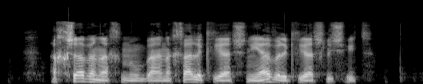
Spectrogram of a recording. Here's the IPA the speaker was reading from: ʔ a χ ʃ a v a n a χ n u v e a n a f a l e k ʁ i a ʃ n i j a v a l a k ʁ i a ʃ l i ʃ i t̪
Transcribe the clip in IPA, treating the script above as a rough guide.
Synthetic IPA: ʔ a χ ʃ a v a n a χ n u b e a n a χ a l e k ʁ i a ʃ n i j a v e l e k ʁ i a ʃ l i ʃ i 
